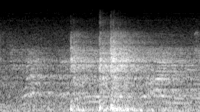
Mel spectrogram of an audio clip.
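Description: A volleyball striking in a large gymnasium: two sharp hits about a third of a second apart, each echoing off the hall.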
